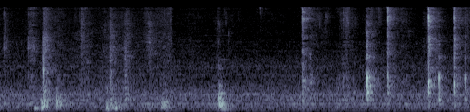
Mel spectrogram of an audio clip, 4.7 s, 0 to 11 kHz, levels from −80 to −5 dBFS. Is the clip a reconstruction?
no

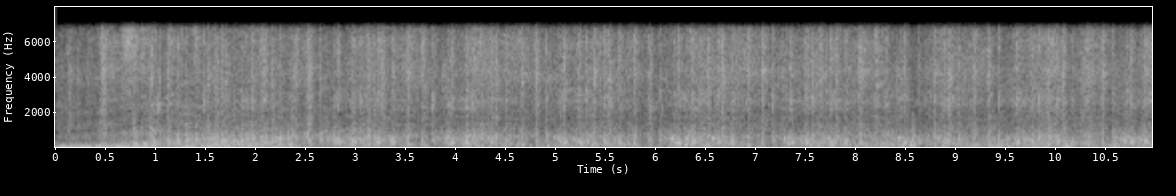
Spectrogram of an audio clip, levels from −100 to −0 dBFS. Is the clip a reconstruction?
no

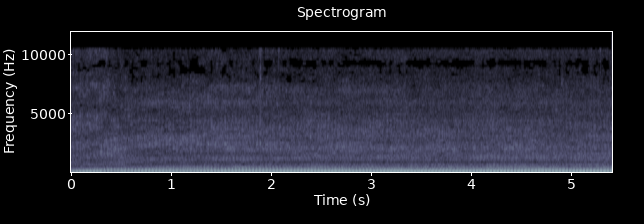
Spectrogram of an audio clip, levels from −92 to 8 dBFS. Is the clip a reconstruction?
no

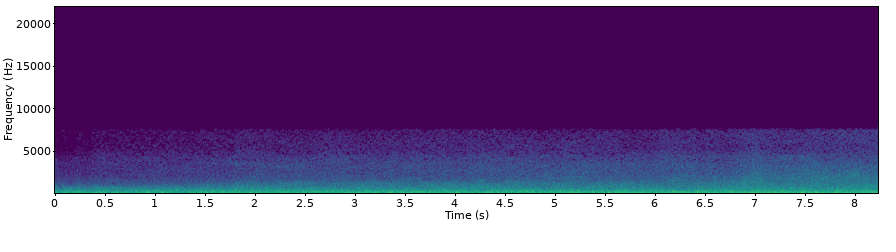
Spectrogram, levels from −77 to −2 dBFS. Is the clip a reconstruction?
yes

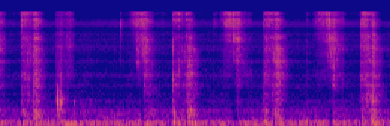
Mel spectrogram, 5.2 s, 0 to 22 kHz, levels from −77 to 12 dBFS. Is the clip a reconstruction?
yes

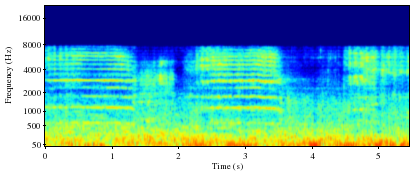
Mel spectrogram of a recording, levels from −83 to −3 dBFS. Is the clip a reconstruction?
yes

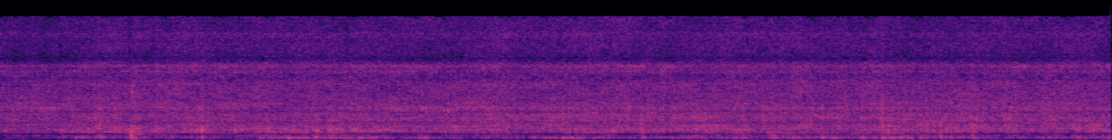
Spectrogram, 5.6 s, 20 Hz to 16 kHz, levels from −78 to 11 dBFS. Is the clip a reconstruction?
yes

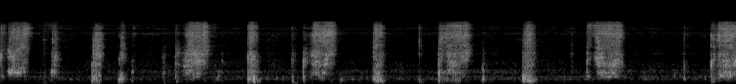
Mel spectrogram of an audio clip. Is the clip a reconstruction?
yes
